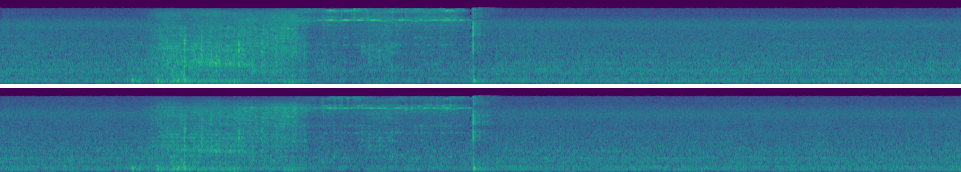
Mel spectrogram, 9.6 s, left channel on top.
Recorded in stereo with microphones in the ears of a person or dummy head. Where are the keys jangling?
50° left (ahead or behind), 3.5 m.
